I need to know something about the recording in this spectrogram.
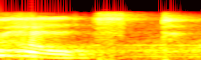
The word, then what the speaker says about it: hältst: La pronunciación entonces es du hältst, du hältst.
